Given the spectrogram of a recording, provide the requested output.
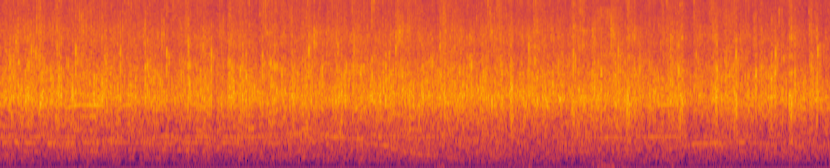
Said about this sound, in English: Clap your hands to the Lord in praise right now.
